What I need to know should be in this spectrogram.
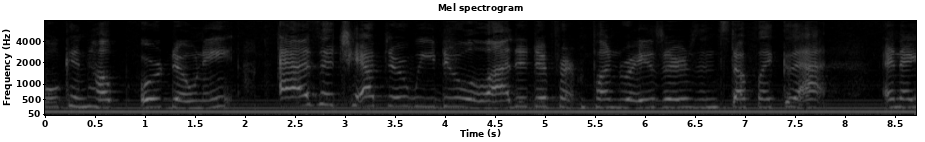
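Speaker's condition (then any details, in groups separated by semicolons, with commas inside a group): Cerebral palsy; from birth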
